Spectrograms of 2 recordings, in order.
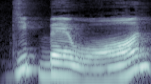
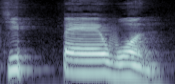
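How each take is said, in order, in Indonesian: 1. Kata kedua dimulai dengan konsonan polos. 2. Kata kedua dimulai dengan konsonan tegang. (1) "Jip bewon penulisannya" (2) "pelafalannya jip pewon"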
